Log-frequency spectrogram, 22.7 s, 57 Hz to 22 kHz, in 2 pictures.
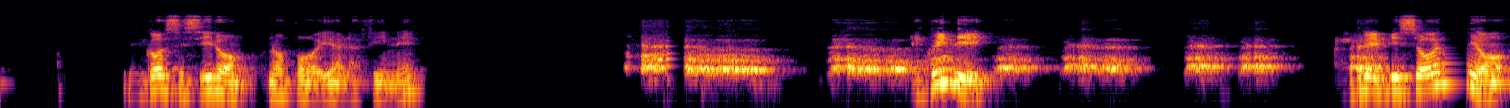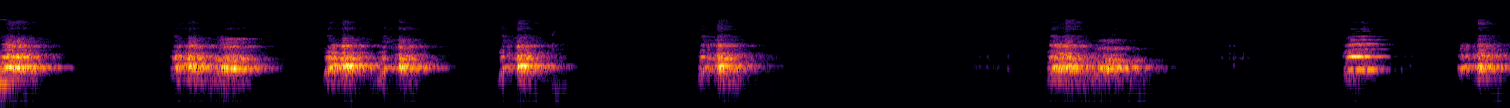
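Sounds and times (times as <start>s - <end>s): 
speech: 1.0s - 3.2s, 6.8s - 7.6s, 10.1s - 11.6s
small dog barking: 4.7s - 10.4s, 11.3s - 11.9s, 12.6s - 15.6s, 16.6s - 17.2s, 19.2s - 20.1s, 21.4s - 22.6s.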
